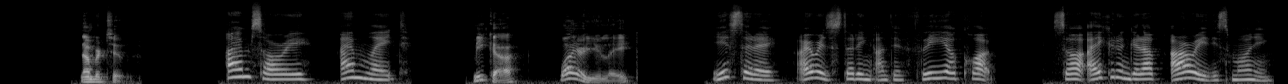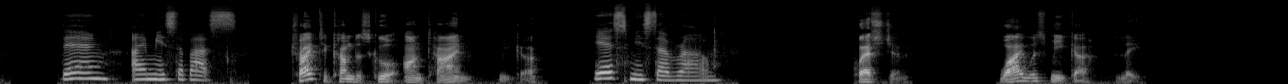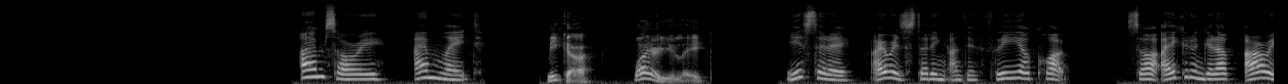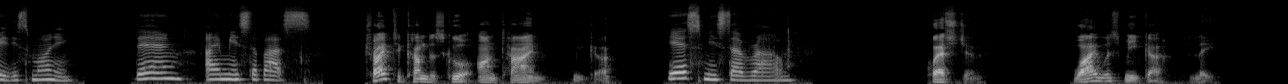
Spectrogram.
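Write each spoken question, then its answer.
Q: Why was Mika late?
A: She studied until 3 o'clock, couldn't get up early, and missed the bus.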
